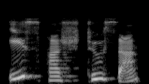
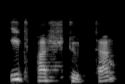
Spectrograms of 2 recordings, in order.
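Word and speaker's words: אתפשטותא: Hu raya mehemna hakavana bazeh he gam ispashtusa. That's how we're going to pronounce it. Okay, it's also pronounced itpashtuta.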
